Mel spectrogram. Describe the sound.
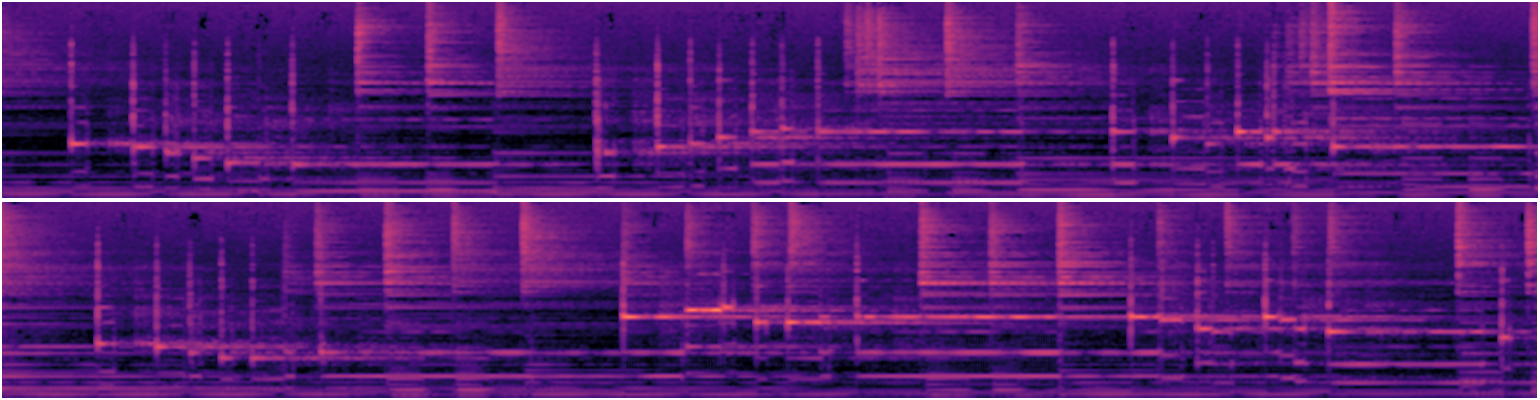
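Loud rock music plays without a break, with sustained organ-like chords under a melodic lead line that rises and shifts through several held notes, steady in volume and with no voices.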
